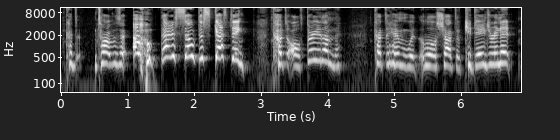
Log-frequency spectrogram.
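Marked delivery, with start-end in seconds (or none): 1.1-2.8 high-pitched acted revulsion; disgusted. Toddler after drinking man's sweat, high disgusted groan. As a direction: recoil from a foul taste, imitating a character.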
